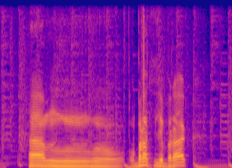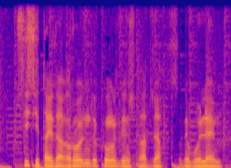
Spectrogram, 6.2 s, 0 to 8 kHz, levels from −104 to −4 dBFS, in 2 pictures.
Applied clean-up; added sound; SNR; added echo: none; none; none; none.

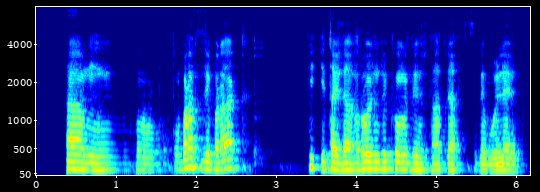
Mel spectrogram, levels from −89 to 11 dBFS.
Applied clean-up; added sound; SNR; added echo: neural mask model DeepFilterNet 3.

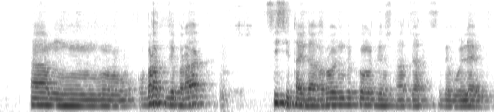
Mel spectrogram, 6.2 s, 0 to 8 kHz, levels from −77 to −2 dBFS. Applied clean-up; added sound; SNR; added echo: neural separator model SepFormer DNS4.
